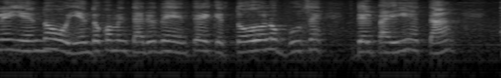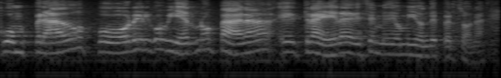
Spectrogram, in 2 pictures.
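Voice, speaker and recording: There is noticeable background noise as a woman with a fairly high pitch speaks at a fairly slow pace. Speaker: opposition politician. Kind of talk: radio interview.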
